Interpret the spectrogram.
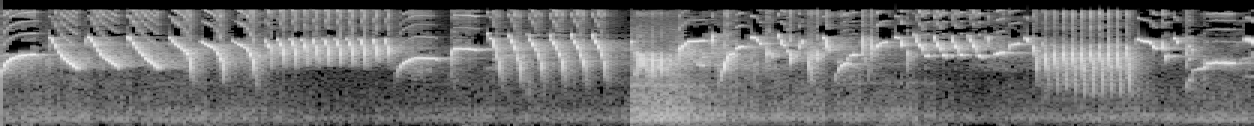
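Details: Canary song used to prompt a quiet canary to sing: loud, fast, continuous trills of repeated high sweeping notes, shifting between rapid rattles and slurred whistles with hardly a pause, plus one short buzzy burst.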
